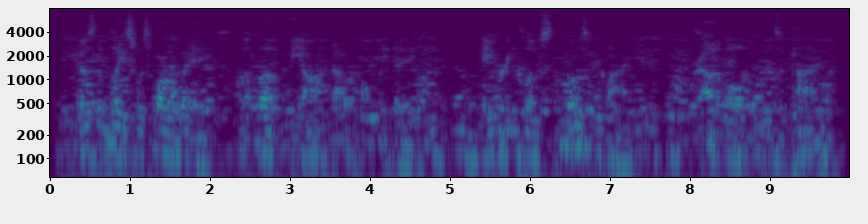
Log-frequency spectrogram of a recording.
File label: male, synth conv, 250ms, 1m; SiSEC10; underdetermined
